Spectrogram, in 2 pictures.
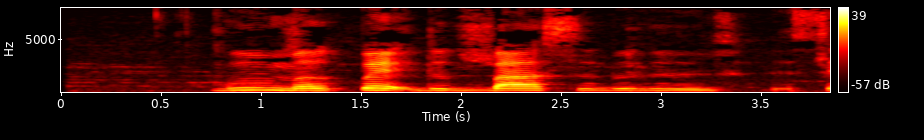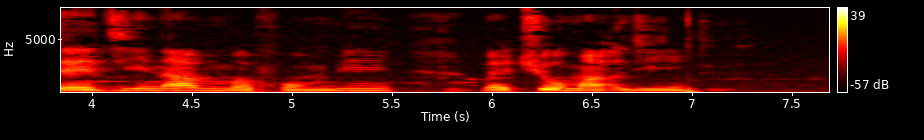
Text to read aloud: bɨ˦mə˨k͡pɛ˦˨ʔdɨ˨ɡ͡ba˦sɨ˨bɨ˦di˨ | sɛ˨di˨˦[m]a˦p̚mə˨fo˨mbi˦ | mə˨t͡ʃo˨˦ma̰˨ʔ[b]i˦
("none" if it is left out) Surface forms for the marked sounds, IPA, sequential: n, d

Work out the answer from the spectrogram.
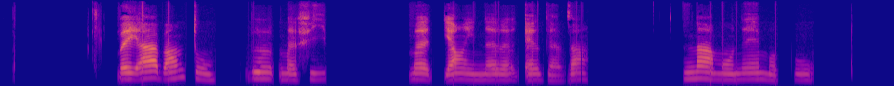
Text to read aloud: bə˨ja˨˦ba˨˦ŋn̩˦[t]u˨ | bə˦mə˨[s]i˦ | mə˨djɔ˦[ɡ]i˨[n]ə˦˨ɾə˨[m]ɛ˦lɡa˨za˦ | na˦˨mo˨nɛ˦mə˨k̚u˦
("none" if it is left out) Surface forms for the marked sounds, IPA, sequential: t, f, ŋ, n, none

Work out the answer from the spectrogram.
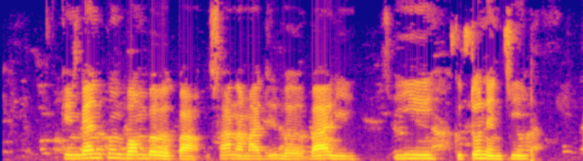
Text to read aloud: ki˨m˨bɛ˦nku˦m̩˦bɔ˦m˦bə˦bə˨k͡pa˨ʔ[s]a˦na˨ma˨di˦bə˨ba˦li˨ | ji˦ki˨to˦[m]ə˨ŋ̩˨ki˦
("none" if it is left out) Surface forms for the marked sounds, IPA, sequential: s, n

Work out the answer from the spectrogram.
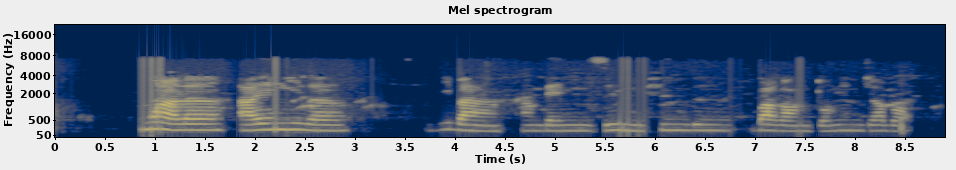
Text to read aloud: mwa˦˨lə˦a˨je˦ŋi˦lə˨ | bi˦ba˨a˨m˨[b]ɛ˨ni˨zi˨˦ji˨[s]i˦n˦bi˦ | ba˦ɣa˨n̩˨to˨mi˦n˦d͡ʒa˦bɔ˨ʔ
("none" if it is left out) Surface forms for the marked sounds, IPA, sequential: b, f

